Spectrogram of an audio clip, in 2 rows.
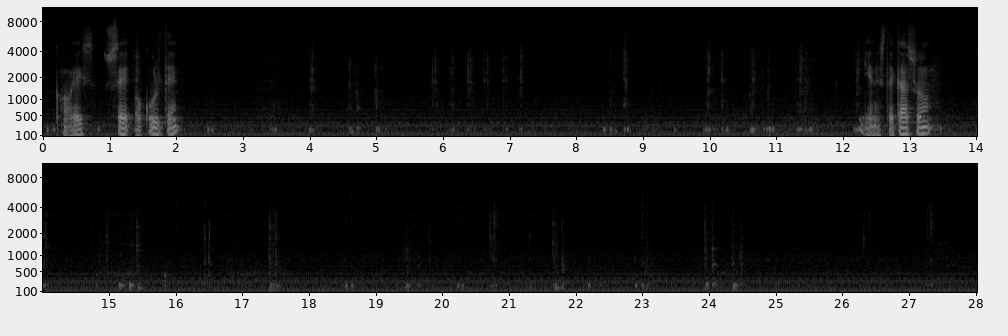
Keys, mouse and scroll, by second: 0.0 click, 0.8 click, 2.4 click, 3.4 click, 4.6 g, 5.0 x, 5.8 middle click, 6.9-7.3 scroll down 2, 8.4-10.1 drag, 10.9-12.3 shift+drag, 13.4 click, 15.3 1, 17.4 z, 18.5 click, 19.4 z, 20.2 click, 20.7 scroll up 1, 21.7 b, 22.2 click, 23.9 g, 24.3 x, 27.3 middle click.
